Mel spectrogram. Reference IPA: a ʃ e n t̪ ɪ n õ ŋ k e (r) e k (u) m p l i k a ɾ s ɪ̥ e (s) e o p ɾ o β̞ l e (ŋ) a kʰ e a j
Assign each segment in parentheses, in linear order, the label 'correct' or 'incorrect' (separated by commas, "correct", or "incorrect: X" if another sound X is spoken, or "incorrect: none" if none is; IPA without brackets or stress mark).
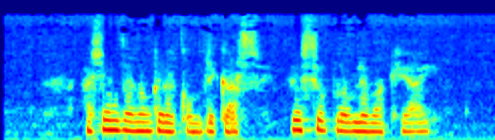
incorrect: ɾ, incorrect: o, correct, incorrect: m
